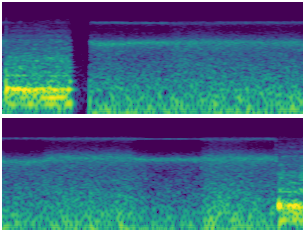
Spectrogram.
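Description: Near silence: faint room tone with a thin steady hum.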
